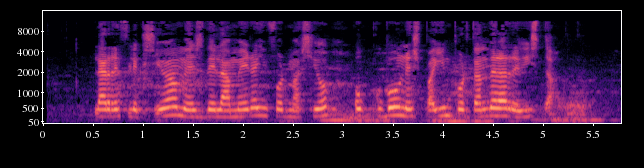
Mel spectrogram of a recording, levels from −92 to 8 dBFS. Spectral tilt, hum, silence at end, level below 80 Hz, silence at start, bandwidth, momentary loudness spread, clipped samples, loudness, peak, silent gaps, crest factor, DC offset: -3.5 dB/octave; none; 0.2 s; -46 dBFS; 0.5 s; 11.5 kHz; 11 LU; under 0.1%; -19 LUFS; -2 dBFS; none; 16 dB; under 0.1%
